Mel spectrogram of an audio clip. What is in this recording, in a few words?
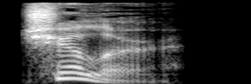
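"chiller", British English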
